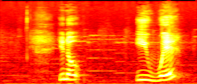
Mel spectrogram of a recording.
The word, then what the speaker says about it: Ìwé: Ìwé, we have 2 syllables. So that is why we have 2 tone marks.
